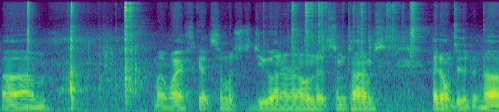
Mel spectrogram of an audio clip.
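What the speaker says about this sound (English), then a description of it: "if you hear dishes clattering in the background for a second" Dishes clink and clatter lightly as they are put away in a home kitchen, sharp short knocks scattered under a man's steady, close talking.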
